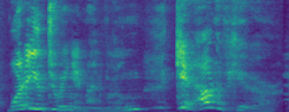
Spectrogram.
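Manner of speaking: loud, fast angry demand; angry yelling. Acted. Herbert West catches Meg in his room, loud angry yell. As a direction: yell at the intruder in your room. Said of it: "He's like".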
